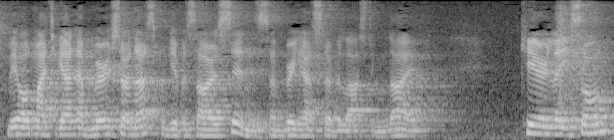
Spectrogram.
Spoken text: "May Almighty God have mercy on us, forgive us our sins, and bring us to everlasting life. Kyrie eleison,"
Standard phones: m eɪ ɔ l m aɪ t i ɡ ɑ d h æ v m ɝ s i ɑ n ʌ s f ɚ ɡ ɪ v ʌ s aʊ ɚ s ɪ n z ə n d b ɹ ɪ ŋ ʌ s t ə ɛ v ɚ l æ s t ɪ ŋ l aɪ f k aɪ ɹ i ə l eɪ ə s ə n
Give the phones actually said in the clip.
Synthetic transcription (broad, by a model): m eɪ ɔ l m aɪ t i ɡ ɑ d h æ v m ɝ s i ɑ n ʌ s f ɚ ɡ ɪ v ʌ s aʊ ɚ s ɪ n z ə n b ɹ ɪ ŋ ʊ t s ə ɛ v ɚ l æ s t ɪ ŋ l aɪ f k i ɹ l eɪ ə s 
